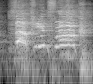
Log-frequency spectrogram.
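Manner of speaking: drawn-out, very high swear; exasperated outburst. Acted. Man jolted awake by the sign-off, exasperated. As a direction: burst out in high-pitched fury.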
